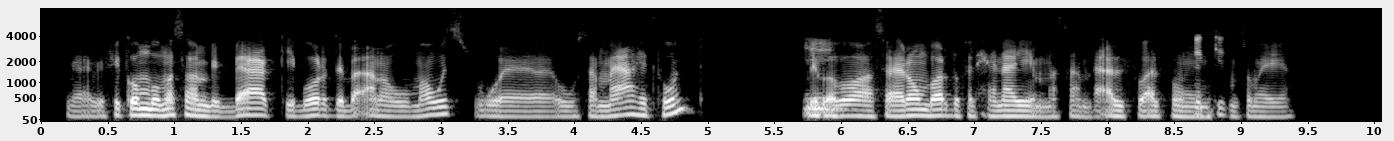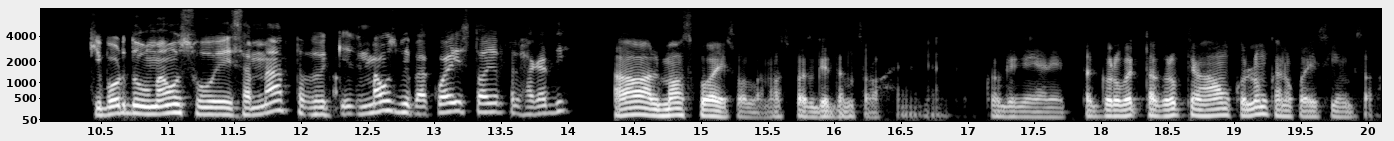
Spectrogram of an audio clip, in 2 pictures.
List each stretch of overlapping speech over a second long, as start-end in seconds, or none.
none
